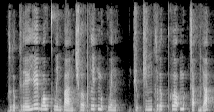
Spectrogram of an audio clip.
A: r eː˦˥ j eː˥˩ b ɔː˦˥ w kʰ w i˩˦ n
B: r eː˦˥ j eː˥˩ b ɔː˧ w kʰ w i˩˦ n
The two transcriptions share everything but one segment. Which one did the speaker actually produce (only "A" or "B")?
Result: A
